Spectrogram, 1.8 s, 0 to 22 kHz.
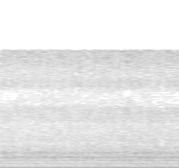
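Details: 2011 Ford Ranger diesel after ECU repair cured a no-start: low, even idle at about 755 rpm with a steady throb and no knocks or stumbles; no fault codes, normal healthy idle.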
